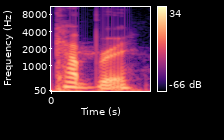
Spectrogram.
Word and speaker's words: Cadbury: I think everyone says it right, Cadbury. You don't pronounce the D, so people like Cadbury, you don't do that, it's like Cadbury. – That's it. That's exactly how it should sound.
